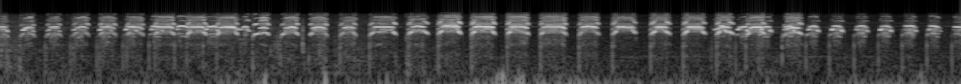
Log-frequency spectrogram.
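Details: Young osprey in Barlinek Forest begging while its father delivers a fish and its mother stands by: continuous rapid chirping, piercing bright notes repeated around four times a second and growing slightly louder in the middle.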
